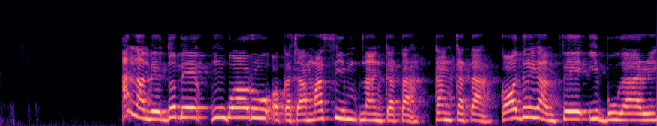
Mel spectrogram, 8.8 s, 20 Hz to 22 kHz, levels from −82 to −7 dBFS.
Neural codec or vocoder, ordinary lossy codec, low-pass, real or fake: codec, 16 kHz, 8 kbps, FreqCodec, smaller model; none; 7.2 kHz; fake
